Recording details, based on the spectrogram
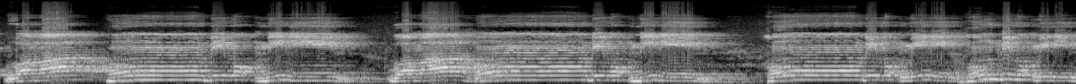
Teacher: اگر میم ساکن کے بعد با آ جائے تو میم ساکن پر اخفا ہوگا، یعنی میم ساکن کو خفیہ کر کے پڑھا جائے گا، چھپا کر پڑھا جائے گا، غنہ کے ساتھ اخفا ہوگا میم ساکن پر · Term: اخفاء شفوی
